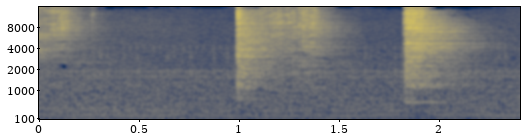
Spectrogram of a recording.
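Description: A chef's knife scraping and clinking against metal utensils and a glass bowl, as chipotle paste is scraped off the blade into yogurt. There are two short scrapes, about a second in and near the end.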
